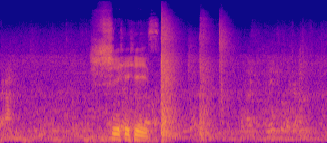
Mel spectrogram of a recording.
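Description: A short voice sound about two seconds in, followed by three loud, sharp knocks or slams within about a second, ringing in a large hall.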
